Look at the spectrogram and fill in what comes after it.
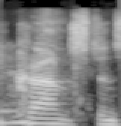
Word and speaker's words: Cranstoun: I should just say Cranston, spelled C-R-A-N-S-T-O-U-N. That's how it's spelled. – That's correct, yes.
